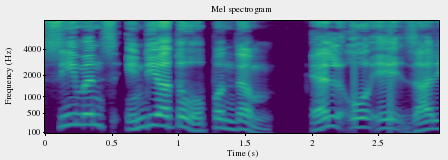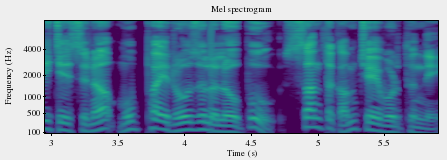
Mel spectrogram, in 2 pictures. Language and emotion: Telugu, neutral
